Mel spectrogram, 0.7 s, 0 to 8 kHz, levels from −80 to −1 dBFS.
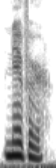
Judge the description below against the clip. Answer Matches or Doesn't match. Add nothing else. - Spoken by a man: Doesn't match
